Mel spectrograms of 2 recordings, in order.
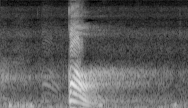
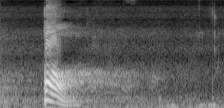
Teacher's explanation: Qaf dan juga kaf duduk di bahagian pangkal lidah yang diangkat ke lelangit lembut. Kita tak tahu mana lelangit lembut tu, tengok mana pangkal lidah, atas dia tu lah lelangit lembut.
